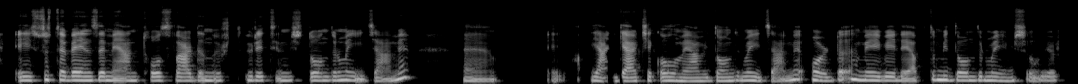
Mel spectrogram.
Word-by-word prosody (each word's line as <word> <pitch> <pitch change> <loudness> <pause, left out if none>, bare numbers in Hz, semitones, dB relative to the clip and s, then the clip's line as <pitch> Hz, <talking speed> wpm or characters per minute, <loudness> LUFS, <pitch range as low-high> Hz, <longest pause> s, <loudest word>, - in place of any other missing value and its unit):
eee, 185 +1 +1
süte 200 0 +1
benzemeyen 185 -1 +3
tozlardan 180 0 -1
ürt 180 0 -7
üretilmiş 185 0 -2
dondurma 185 +2 +1
yiyeceğime, 230 +7 -1 0.5
emm, 80 -1 -3 0.6
e - - -8
ha - - -17
yani, 175 -4 0
gerçek 165 +2 0
olmayan 165 -3 0
bir 160 +1 -7
dondurma 175 +3 0
yiyeceğime 185 +5 -1
orada 190 -1 +1
meyveyle 190 -5 +3
yaptığım 85 - +1
bir 200 -2 +3
dondurma 185 0 +1
yemiş 170 0 -1
oluyorum. 185 0 -5
180 Hz, 135 wpm, -25 LUFS, 175-190 Hz, 0.6 s, benzemeyen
